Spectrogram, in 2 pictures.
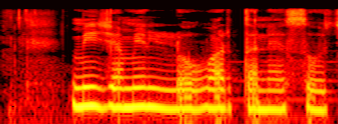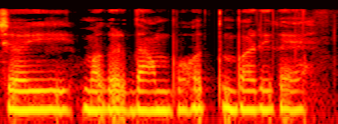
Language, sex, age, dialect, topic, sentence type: Magahi, female, 51-55, Northeastern/Surjapuri, agriculture, statement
